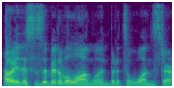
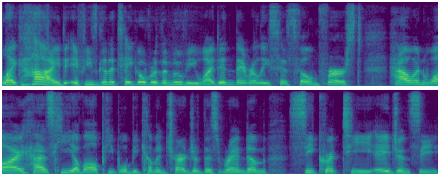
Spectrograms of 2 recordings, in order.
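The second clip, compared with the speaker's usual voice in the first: ordinary talk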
